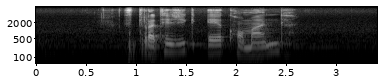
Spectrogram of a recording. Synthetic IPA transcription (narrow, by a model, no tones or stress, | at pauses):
stʼratʰed͡ʒikɛkʰɔmanda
